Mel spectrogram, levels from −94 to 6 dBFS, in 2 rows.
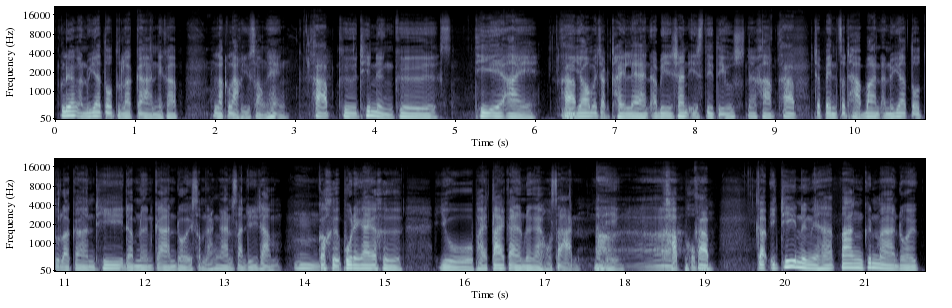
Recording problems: none

